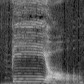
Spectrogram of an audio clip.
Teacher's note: So if we take a word like feel, we've got a really high tongue position on fee, but then we have to drop the tongue down low for that dark L. So we use this little vowel to get us there.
